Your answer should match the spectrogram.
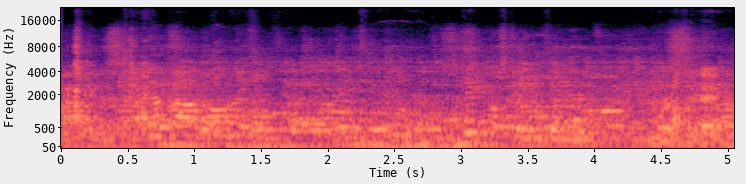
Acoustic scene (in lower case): cafe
